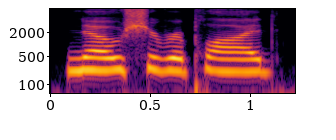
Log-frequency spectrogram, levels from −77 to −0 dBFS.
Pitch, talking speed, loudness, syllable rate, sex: 225 Hz, 145 wpm, -14 LUFS, 4.0 syllables/s, female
